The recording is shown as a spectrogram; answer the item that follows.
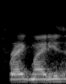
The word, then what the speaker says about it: Phragmites: Phragmites, the word, starts with PH, so Phragmites is how you say that, invasive Phragmites, and it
